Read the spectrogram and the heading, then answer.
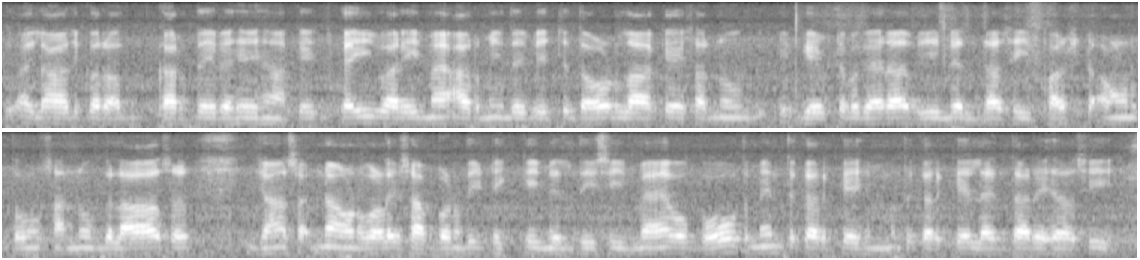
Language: Punjabi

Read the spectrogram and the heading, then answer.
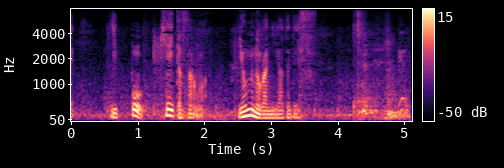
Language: Japanese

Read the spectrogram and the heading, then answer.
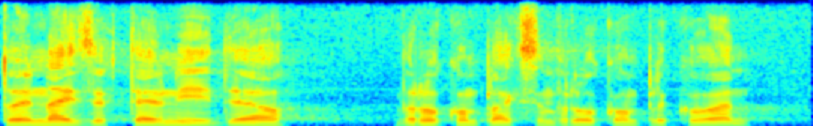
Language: Serbian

